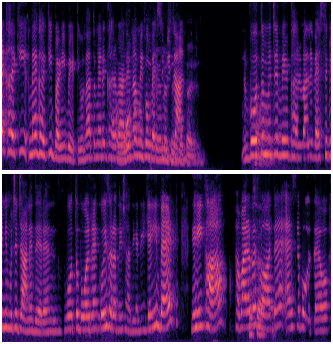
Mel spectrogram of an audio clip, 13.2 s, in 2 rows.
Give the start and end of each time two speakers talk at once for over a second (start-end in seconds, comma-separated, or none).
2.2-3.7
